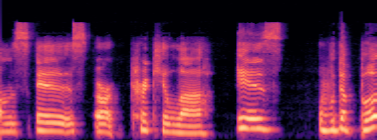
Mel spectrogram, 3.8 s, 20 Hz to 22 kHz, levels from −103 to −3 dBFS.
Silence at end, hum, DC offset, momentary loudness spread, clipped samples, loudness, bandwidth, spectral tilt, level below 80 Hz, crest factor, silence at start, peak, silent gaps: 0 s; none; under 0.1%; 9 LU; under 0.1%; -18 LUFS; 12.5 kHz; -4 dB/octave; -76 dBFS; 18 dB; 0 s; 0 dBFS; none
